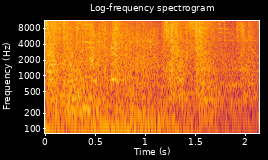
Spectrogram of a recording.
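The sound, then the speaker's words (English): A loud explosion blast whose force shatters the control rudders of two MS-18 choppers, with a dense, rumbling roar that stays heavy throughout and a few sharper bursts flaring up inside it before it eases slightly toward the end. “Both choppers veered wildly, first away from each other, their control rudders shattered by the force of the blast, and then toward each other, two pendulums of steel death.”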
